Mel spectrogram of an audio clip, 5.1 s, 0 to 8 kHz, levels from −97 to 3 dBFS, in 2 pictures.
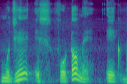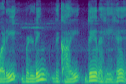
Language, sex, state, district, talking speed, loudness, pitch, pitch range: Hindi, male, Madhya Pradesh, Dhar, 130 wpm, -21 LUFS, 115 Hz, 100-135 Hz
